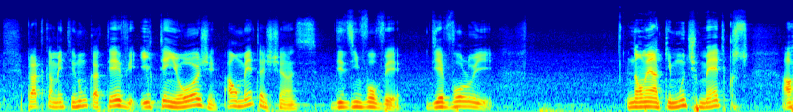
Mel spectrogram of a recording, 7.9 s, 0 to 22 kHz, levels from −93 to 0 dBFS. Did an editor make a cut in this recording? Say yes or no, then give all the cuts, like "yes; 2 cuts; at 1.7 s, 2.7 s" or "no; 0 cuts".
yes; 1 cut; at 6.6 s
